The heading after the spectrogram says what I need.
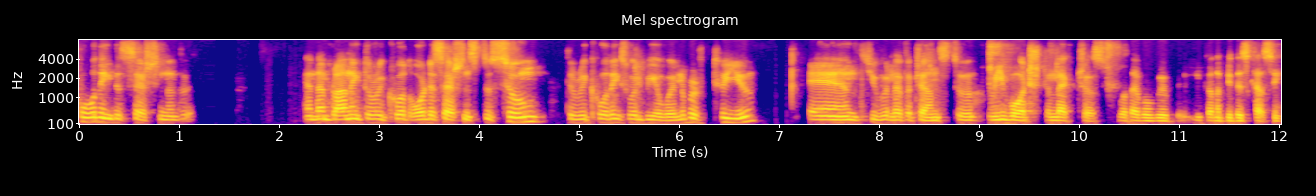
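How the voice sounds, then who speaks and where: A man with an Austrian accent, medium pitch, ordinary pitch variation, and a fairly quick pace. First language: German. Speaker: university statistics instructor. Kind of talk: lecture. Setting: classroom with Zoom recording. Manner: hesitant with fillers.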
